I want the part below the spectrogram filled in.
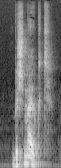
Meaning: secret, secretive
- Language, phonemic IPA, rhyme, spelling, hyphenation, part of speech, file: Dutch, /bəˈsmœy̯kt/, -œy̯kt, besmuikt, be‧smuikt, adjective, Nl-besmuikt.ogg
